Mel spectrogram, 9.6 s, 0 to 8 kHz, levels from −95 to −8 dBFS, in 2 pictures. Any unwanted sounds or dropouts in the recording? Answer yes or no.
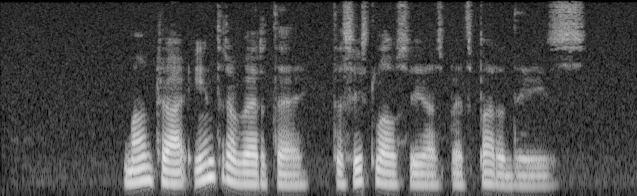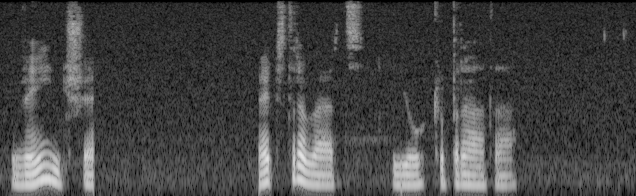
no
